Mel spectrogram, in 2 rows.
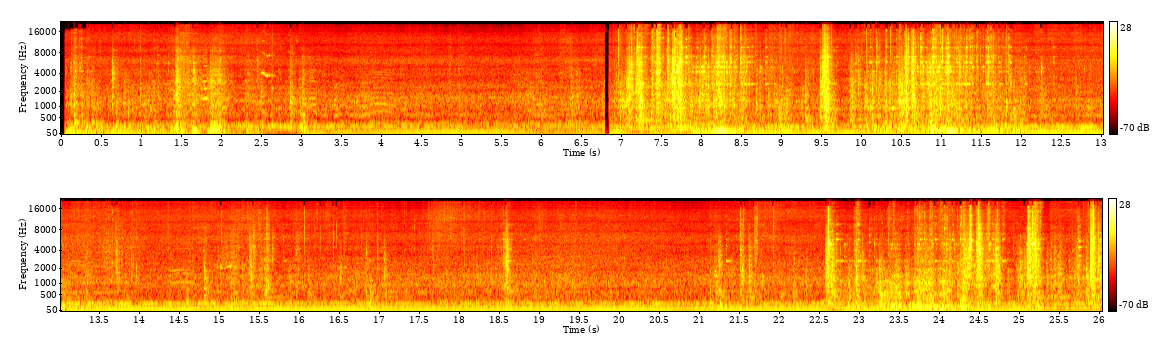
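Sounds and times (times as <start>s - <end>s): heavy machinery diesel engine: 0.0s - 26.0s
metal and rock clanking: 0.1s - 3.3s, 6.5s - 17.3s, 21.2s - 26.0s.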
